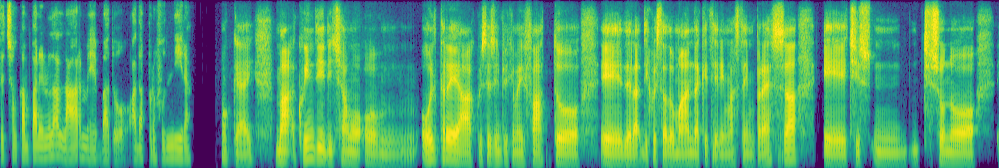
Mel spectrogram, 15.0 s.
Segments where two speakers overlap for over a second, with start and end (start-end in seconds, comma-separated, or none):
none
